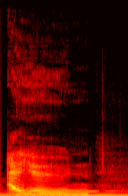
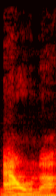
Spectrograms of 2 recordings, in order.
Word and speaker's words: Aune: the alna SC1 clock you can pronounce it Anna aun Al however you want to I was actually told that you do pronounce it Anna as in a Nordic pronunciation but I've been using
